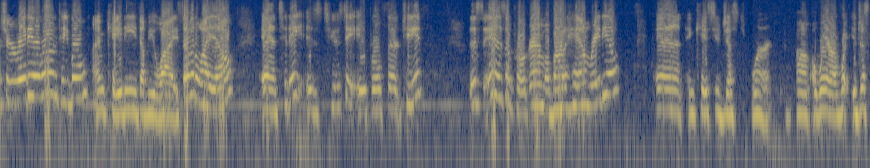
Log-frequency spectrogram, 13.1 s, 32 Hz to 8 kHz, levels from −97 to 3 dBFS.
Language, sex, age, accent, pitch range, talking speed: English, female, 40-59, American, 200-300 Hz, 145 wpm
